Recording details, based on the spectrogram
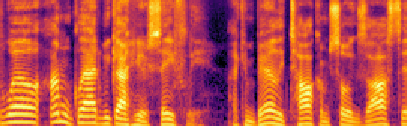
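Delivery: ordinary talk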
